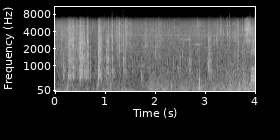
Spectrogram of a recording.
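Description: Wind rumbling on the microphone, with scattered sharp knocks and crackles of camera handling in a small boat.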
